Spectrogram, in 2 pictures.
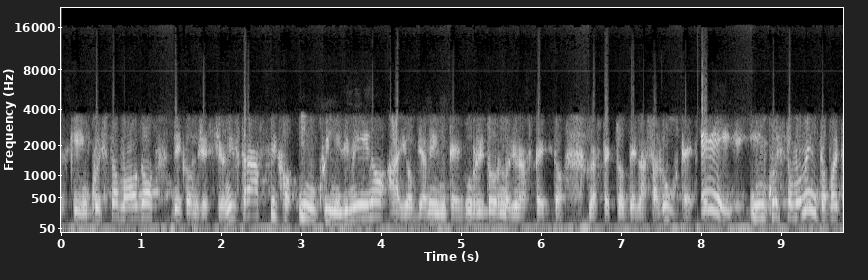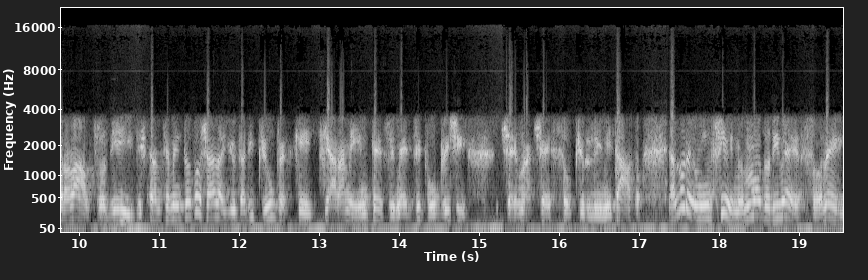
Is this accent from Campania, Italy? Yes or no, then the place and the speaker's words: yes; Naples, Campania, Italy; ma di fatto sono napoletano, e quindi quando è il momento andrò al lavoro a Napoli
